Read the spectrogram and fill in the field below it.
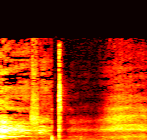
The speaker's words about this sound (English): Now, hear the wheezing because I ran this morning. It was freezing cold.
